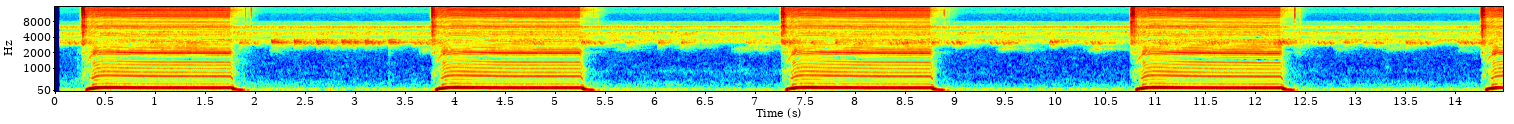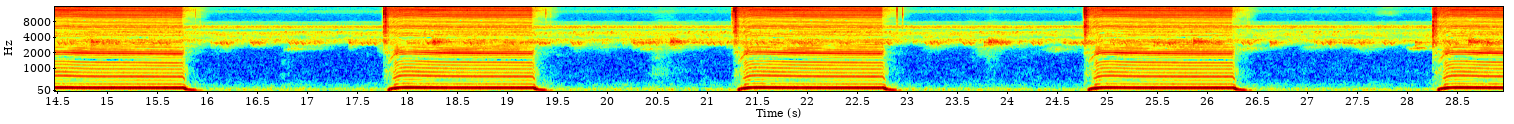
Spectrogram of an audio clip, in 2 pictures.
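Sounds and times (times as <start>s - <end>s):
mobile phone vibrating: 0.2s - 2.0s, 3.8s - 5.4s, 7.2s - 9.0s, 10.8s - 12.5s, 14.2s - 16.0s, 17.8s - 19.5s, 21.2s - 23.0s, 24.8s - 26.5s, 28.2s - 28.9s.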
